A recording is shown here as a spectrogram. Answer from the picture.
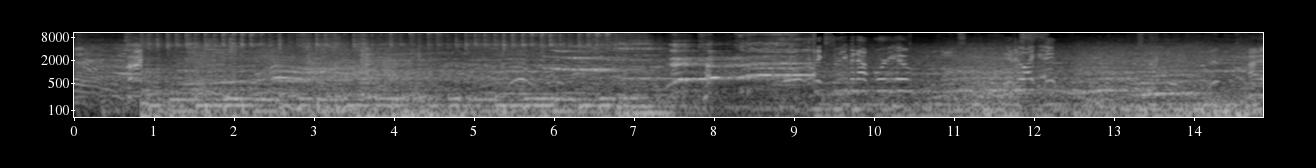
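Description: Stunt-show sound played over loudspeakers: music and an amplified voice, with a car engine running underneath.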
